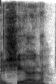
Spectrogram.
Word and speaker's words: Shioda: No, Shioda. – Shioda. Okay. – Yeah, it's like soda. It's like soda, Shioda. But it's she.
